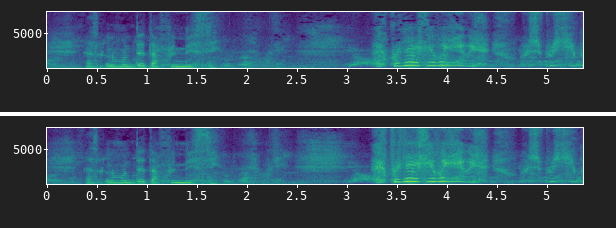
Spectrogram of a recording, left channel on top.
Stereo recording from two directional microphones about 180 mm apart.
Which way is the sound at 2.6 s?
30° right (ahead or behind).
